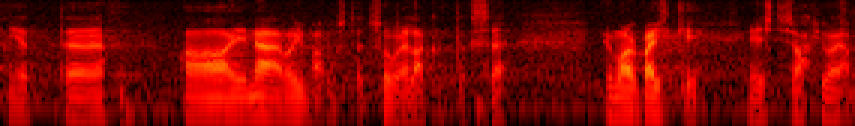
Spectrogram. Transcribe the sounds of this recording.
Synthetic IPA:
niːet̪ː | mɑe̞jnæevɤjmɑlust̪e̞t̪ːsuvelɑkːˑɑt̪ːˑɑkse̞ | hymɑrpɑlʲkːˑi | e̞ːst̪i̥sɑhjuɑjɑm

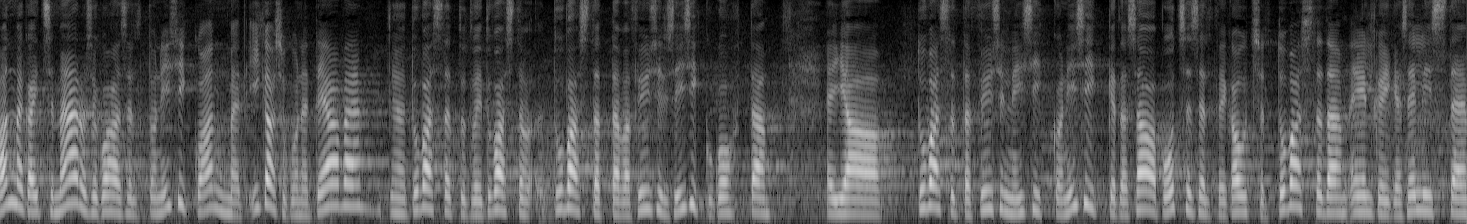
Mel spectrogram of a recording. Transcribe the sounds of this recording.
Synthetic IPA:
ɑnd̪̥me̞kɑjt̪se̞mæːɾus̬e̞koɦɑse̞lt̪ːˑo̞nisikːˑuɑnd̪̥me̞d̪̥iɡ̥ɑsuɡ̥une̞t̪e̞ɑve̞t̪uvɑst̪ɑt̪ːˑud̪̥vɤj̪ɑt̪uvɑst̪ɑt̪ːˑɑvɑfyːsilise̞isikːˑuko̞ht̪ɑ | jɑ | t̪uvɑst̪ɑt̪ːˑɑv̥fyːsilineisikːˑo̞nisikːe̞d̪̥ɑsɑːb̥o̞t̪se̞se̞lt̪vɤjkɑwt̪se̞lt̪ːuvɑst̪ɑd̪̥ɑe̞ːlkɤjɡe̞se̞lʲːist̪e̞

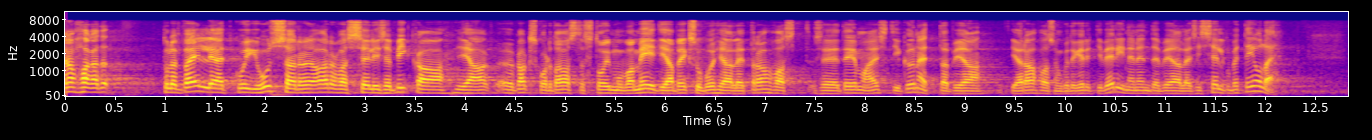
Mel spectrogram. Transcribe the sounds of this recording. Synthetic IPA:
no̞ɦɑɡ̥ɑ | t̪ule̞bvælʲjɑe̞t̪ːˑkujɡihusːɑɾɑrvɑsːelʲːisepikːˑɑjɑkɑksko̞rd̪ɑɑːst̪ɑst̪o̞jmuvɑme̞ːd̪iɑpe̞ksupɤɦjɑle̞t̪ːˑrɑhvɑst̪se̞ːt̪e̞ːmɑæsʲt̪ikɤne̞t̪ːˑɑb̥jɑjɑɾɑɦvɑsoŋkujd̪ɑkeɾit̪ːˑive̞ɾine̞ne̞nd̪̥e̞pe̞ɑle̞sisse̞lɡube̞t̪ːe̞jo̞lɛ̰

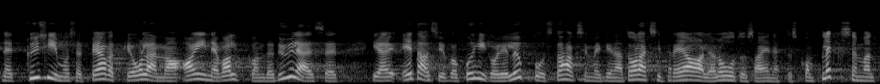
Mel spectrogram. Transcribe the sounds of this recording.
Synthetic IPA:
neːd̪̥̚kysʲimuse̞d̪̥̚peɑvɑd̪̥kio̞lɛ̞mɑʔɑjne̞vɑlt̪̚ko̞nd̪̥ɑd̪ylɛse̞d̪̥ | jɑe̞d̪ɑsijub̥ɑpɤɦiko̞ːlilɤpːˑust̪ɑɦɑksimekenɑd̪̥o̞le̞ksid̪̥re̞ɑːljɑlo̞ːd̪̥usɑjnet̪ːˑesko̞mple̞kse̞mɑlt̪ːˑ

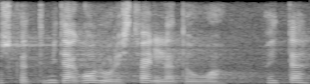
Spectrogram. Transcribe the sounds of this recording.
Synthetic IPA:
skɑt̪ːˑmid̪̥ɑɡ̥io̞lulist̪vælʲjɑt̪uːɑ | ɑjt̪ːˑæh

